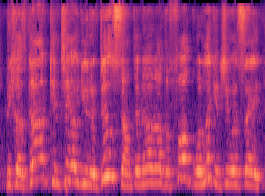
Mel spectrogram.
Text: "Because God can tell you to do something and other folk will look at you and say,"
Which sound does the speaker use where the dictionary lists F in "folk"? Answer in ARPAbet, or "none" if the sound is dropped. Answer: F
